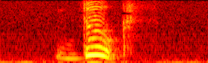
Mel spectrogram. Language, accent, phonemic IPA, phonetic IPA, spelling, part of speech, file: Armenian, Eastern Armenian, /dukʰs/, [dukʰs], դուքս, noun, Hy-դուքս.ogg
- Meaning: duke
